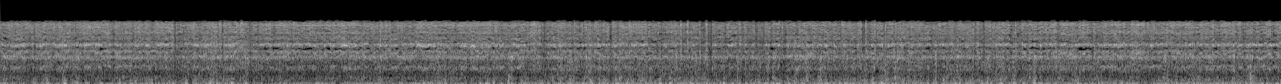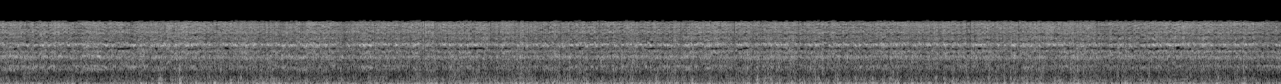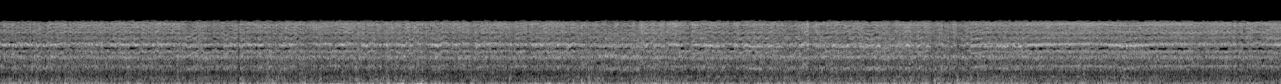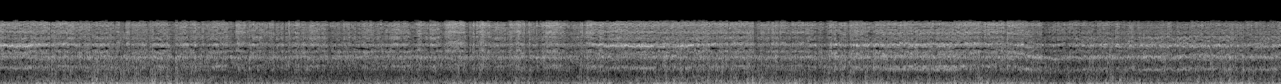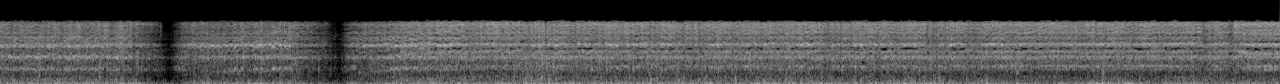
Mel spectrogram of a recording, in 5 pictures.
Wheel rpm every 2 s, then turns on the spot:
200, 230, 220, 230, 230, 230, 210, 220, 230, 220, 230, 230, 230, 220, 230, 230, 230, 210, 220, 230, 230, 230, 220, 220, 200, 150, 130, 110, 220, 230, 230, 230.
none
